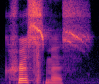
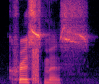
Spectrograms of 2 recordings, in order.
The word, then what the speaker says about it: Christmas: ผม Listen ต่อ มา Christmas Christmas ก็ ตัว T หาย ไป เนาะ Christmas ถัด ไป often often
